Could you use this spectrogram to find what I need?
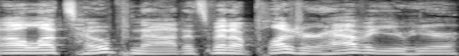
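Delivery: mocking, sarcastic delivery. Trying out a script line for the first time: sarcastic line reading. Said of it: "is he supposed to be sarcastic? Like".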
